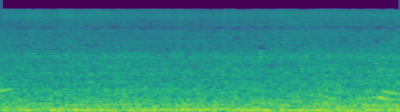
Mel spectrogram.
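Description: Small underbone motorcycle engine running steadily while riding through shallow floodwater, with water splashing and washing around the wheels.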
